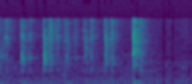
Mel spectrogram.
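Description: Fingers typing a terminal command on a computer keyboard, about eight crisp, close keystrokes at an uneven pace, ending on one firmer key press, with no talking.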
